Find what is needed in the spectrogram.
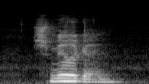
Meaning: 1. to emery, to sand (abrade with sand or sandpaper) 2. to smell of bad, rancid grease
- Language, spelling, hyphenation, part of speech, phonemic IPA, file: German, schmirgeln, schmir‧geln, verb, /ˈʃmɪʁɡl̩n/, De-schmirgeln.ogg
